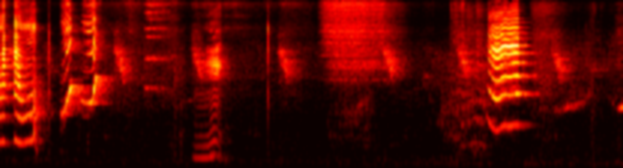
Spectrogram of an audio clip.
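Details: Home-kept talking parrot known for repeating "Mitthu" and "Mummy": sharp rising and falling harmonic squawks at the start, quieter voiced sounds in the middle, then a strong wavering call near seven seconds.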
